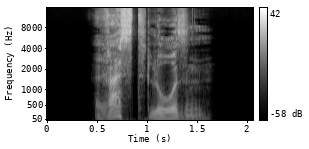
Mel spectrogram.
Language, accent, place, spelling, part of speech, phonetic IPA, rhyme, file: German, Germany, Berlin, rastlosen, adjective, [ˈʁastˌloːzn̩], -astloːzn̩, De-rastlosen.ogg
- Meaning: inflection of rastlos: 1. strong genitive masculine/neuter singular 2. weak/mixed genitive/dative all-gender singular 3. strong/weak/mixed accusative masculine singular 4. strong dative plural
